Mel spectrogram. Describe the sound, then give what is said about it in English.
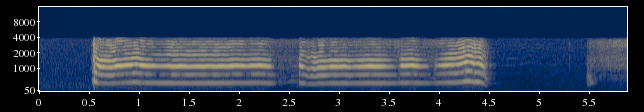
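A shofar (ram's horn) is blown, giving a long, loud, brassy blast with a rich stack of harmonics. It wavers slightly, breaks briefly, then resumes before cutting off, and a short, faint tone follows. “This is one of the sounds of the shofar.”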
